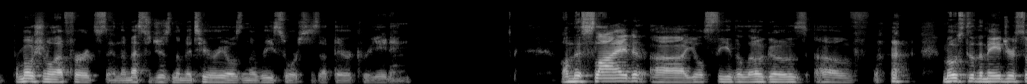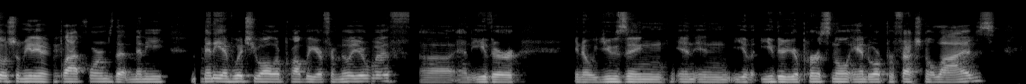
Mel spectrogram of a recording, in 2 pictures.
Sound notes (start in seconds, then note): 8.8 laughs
